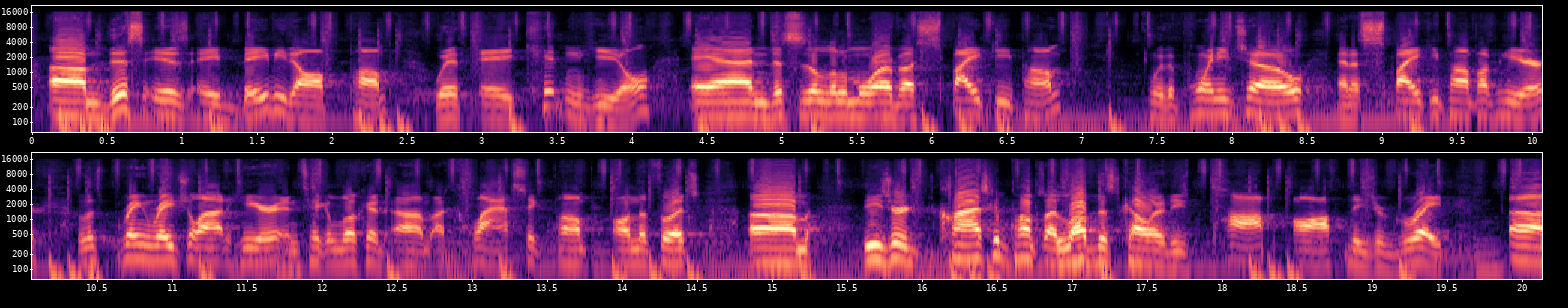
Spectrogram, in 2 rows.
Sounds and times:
Music: 0.0s - 20.1s
Speech: 0.1s - 20.1s.

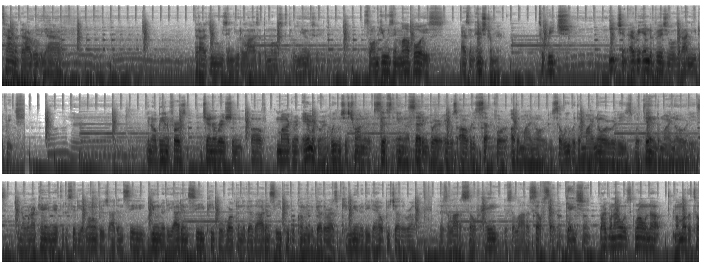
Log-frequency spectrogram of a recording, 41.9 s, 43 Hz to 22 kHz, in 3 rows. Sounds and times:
Speech: 0.0s - 1.4s, 3.8s - 6.6s, 7.2s - 10.1s, 10.7s - 14.4s, 16.8s - 41.8s
Music: 0.0s - 41.8s.

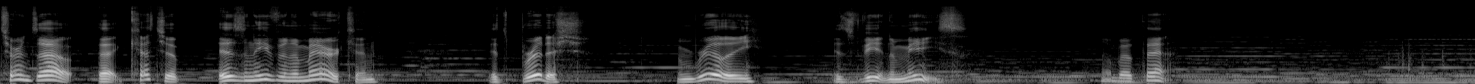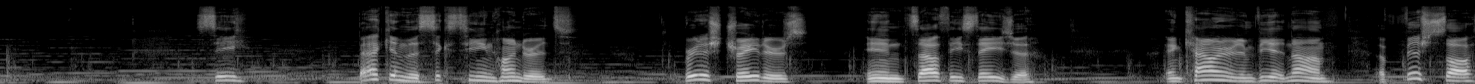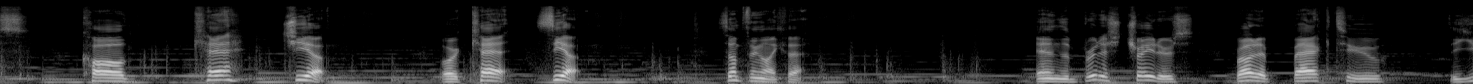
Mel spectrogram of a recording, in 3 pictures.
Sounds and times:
Speech: 0.0s - 3.8s, 4.9s - 5.9s, 6.8s - 7.6s, 8.4s - 9.7s, 11.0s - 11.8s, 16.7s - 17.3s, 18.3s - 20.5s, 21.6s - 22.8s, 23.4s - 25.2s, 26.4s - 32.8s, 33.9s - 35.4s, 36.7s - 37.6s, 39.9s - 43.4s
Music: 0.0s - 44.2s.

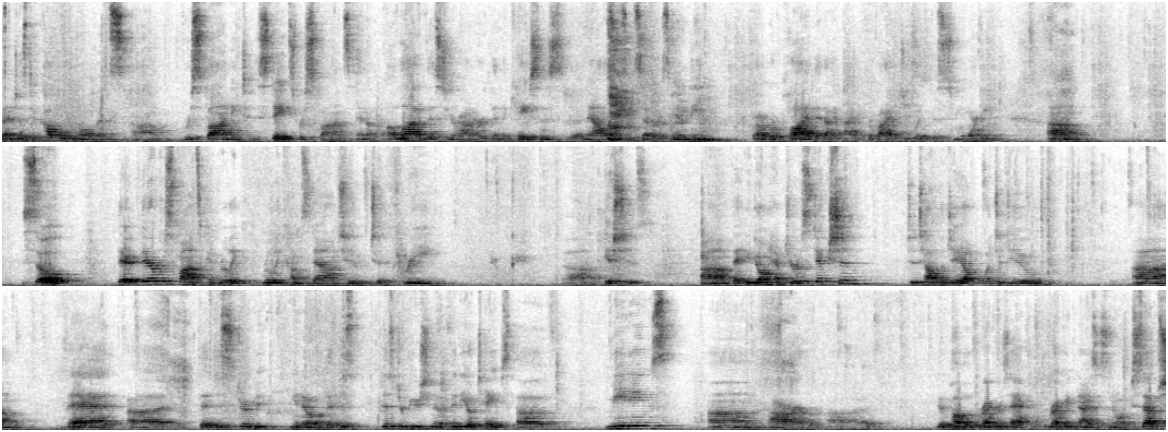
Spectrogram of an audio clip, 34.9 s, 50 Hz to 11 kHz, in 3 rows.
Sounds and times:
Speech: 0.0s - 11.0s, 11.8s - 16.2s, 17.2s - 22.2s, 23.0s - 34.9s.

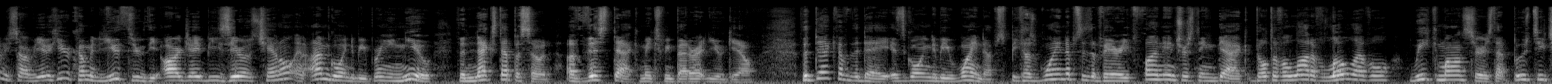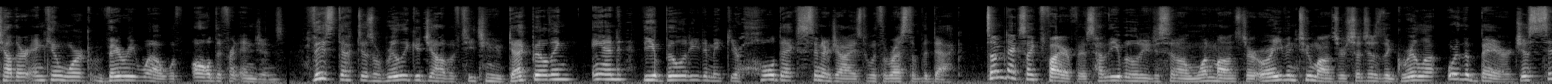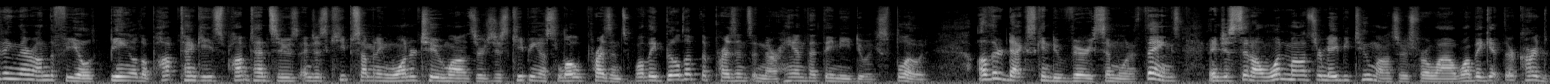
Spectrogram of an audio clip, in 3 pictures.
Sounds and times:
Speech: 0.0s - 46.5s.

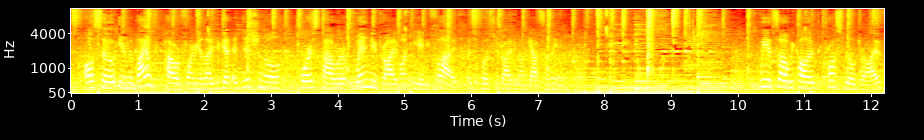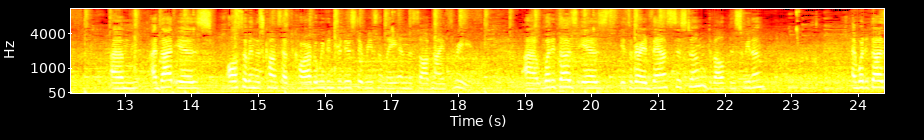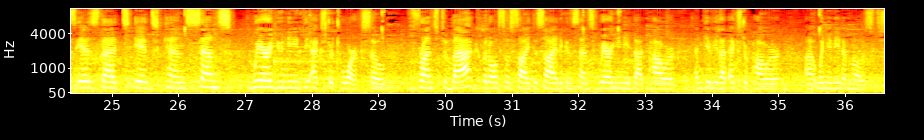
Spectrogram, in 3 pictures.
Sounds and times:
Music: 0.0s - 36.5s
Speech: 0.2s - 7.4s, 10.4s - 12.2s, 12.8s - 18.3s, 19.0s - 22.6s, 23.9s - 36.5s.

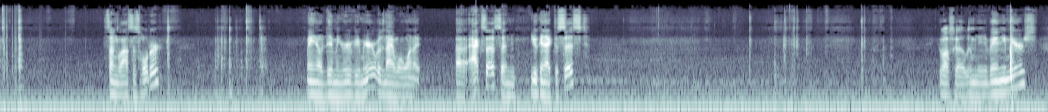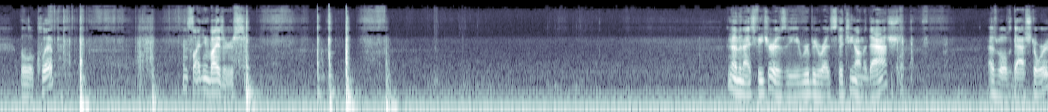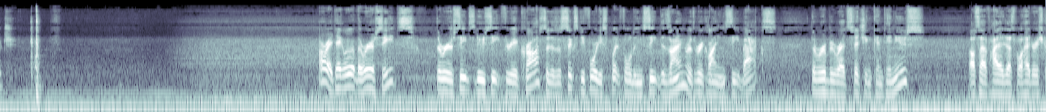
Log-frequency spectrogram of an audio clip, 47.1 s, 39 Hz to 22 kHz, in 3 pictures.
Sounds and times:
Outside, rural or natural: 0.0s - 47.1s
Speech: 1.6s - 2.5s, 4.6s - 8.8s, 14.1s - 16.6s, 18.4s - 19.5s, 26.6s - 29.3s, 30.5s - 31.7s, 36.2s - 45.3s, 46.0s - 47.1s.

